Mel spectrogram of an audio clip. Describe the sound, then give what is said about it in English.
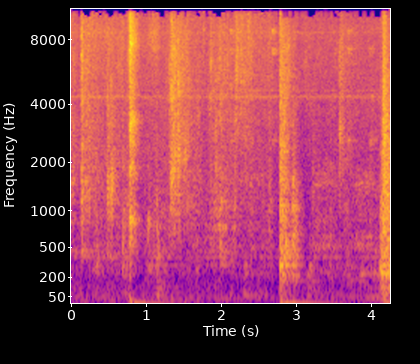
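Dry pet biscuits sprinkled into a bowl over cat food, giving a few loud, crisp clatters and rattles spaced unevenly, with softer rustling in between. “Would you like a biscuit on that? Sprinkle some biscuits on Purdy's food.”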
